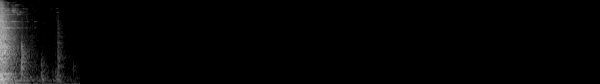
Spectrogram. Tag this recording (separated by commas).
Glass, Shatter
